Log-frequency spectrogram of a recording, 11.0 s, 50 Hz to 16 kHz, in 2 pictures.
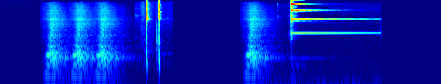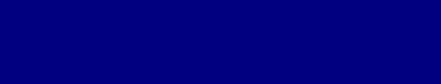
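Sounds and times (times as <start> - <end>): bright bell ding: 3.6 - 4.8.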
